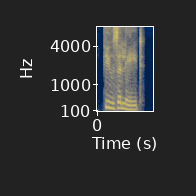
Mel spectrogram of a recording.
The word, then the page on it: fusillade: Indian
